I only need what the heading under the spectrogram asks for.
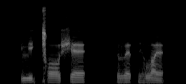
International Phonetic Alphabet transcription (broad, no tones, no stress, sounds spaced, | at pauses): lʲ ɛ ǀ ɔ ʃ ɛ | β ɛ θ i̤ lˠ ɛ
